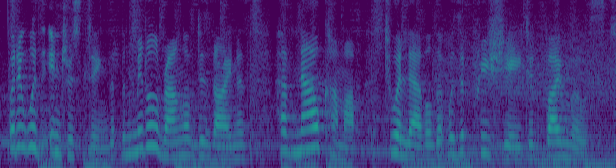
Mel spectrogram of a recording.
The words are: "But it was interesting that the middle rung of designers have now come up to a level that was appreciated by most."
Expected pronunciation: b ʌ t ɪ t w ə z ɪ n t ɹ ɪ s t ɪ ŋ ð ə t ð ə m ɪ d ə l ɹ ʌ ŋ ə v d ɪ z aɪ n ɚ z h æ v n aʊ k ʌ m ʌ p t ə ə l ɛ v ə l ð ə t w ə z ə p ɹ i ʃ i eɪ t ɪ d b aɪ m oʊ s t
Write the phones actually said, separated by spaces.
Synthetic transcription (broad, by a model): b ʌ t ɪ t w ə z ɪ n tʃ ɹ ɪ s t ɪ ŋ ð ə t ð ə m ɪ d l ɹ ʌ ŋ ə v d ɪ z aɪ n ɚ z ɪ v n aʊ k ʌ m ʌ p t ə ə l ɛ v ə l ð ə t w ə z ə p ɹ i ʃ i eɪ t ɪ d b aɪ m oʊ s t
